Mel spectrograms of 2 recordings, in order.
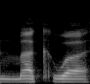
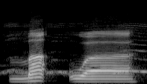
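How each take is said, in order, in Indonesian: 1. Konsonan tengahnya adalah bunyi k. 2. Konsonan tengahnya adalah hamzah. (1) "bukannya ma'wa ataupun makwa, salah" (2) "Hamzah kalau mati bunyinya ma ma'wa"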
